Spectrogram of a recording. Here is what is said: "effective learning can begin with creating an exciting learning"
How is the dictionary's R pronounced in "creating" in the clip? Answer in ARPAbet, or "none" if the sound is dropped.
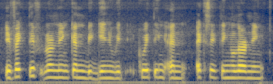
W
